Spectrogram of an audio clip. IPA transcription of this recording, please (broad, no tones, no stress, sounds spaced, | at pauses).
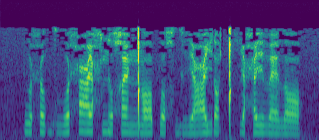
p u ħ o ɡʱ o ħ ʕ e ħ n u χ æ ŋ͡ǃ ɒ p o χ ɡʱ e ʕ i ɾ ɒ ǃʰ i ħ e β æ ð ɒ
